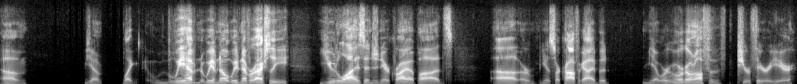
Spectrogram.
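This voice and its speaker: A man running a tabletop roleplaying game as game master, explaining things in a halting, rambling way. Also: on the low side, animated, bright, forceful tone, smooth, no echo, highs cut off.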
